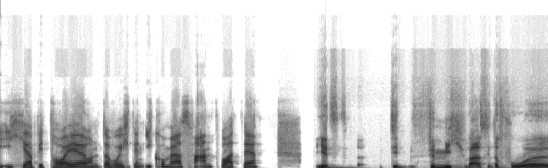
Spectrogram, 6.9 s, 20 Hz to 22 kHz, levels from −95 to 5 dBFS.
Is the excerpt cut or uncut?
cut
